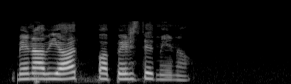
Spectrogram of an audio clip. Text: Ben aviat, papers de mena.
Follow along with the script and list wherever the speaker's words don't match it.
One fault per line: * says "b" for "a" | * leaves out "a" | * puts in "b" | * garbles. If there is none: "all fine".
all fine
